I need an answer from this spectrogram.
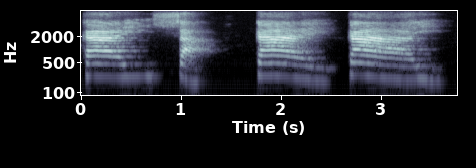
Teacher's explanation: Quando eu tenho primeiro a vogal e depois a semivogal, como na palavra caixa, você concorda que o som começa forte e depois ele fica fraco?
